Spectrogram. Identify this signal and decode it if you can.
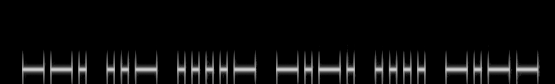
Morse code, heard as a keyed tone, about 17 wpm, 700 Hz. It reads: GU4CHY
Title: Call Signs - 17wpm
